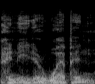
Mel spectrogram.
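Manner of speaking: breathy, low, whispered, hushed announcer voiceover voice. Relaying a chat request on stream, the speaker gives the line in a low voiceover voice. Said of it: "in your low voiceover voice".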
